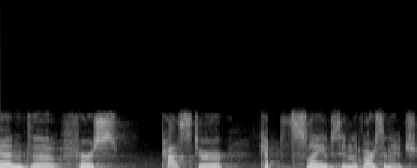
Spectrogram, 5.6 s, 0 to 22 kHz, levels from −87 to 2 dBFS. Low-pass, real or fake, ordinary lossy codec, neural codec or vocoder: 7.2 kHz; real; Opus, 32 kbps; none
